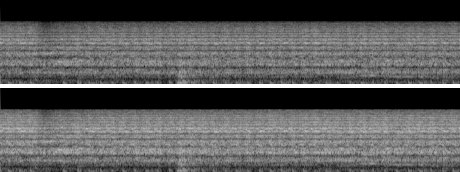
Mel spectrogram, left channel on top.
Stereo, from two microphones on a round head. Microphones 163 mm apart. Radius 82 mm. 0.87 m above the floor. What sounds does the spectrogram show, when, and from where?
0.0 s an engine running: 35° right (ahead or behind)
